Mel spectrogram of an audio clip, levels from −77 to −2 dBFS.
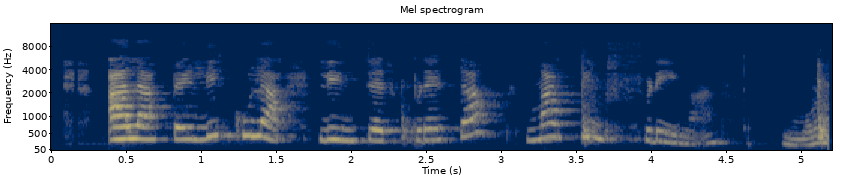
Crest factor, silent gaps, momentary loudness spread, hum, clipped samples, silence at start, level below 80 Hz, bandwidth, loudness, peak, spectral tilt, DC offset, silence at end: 22 dB; none; 18 LU; none; under 0.1%; 0.1 s; -86 dBFS; 10.5 kHz; -28 LUFS; -8 dBFS; -4.5 dB/octave; under 0.1%; 0 s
